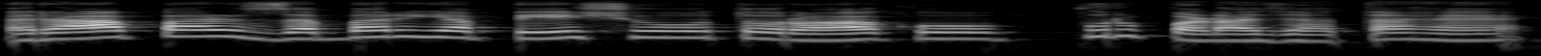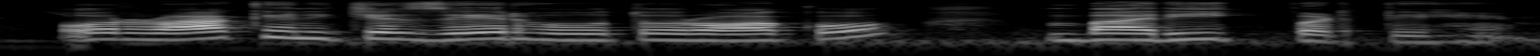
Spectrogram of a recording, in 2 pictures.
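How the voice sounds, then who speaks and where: A woman's voice: fairly high pitch, a bit bright, clear, resonant tone. A woman teaching a Quran recitation lesson, patiently drilling syllables and checking that her students follow. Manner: patient, repeats sounds slowly and checks understanding.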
